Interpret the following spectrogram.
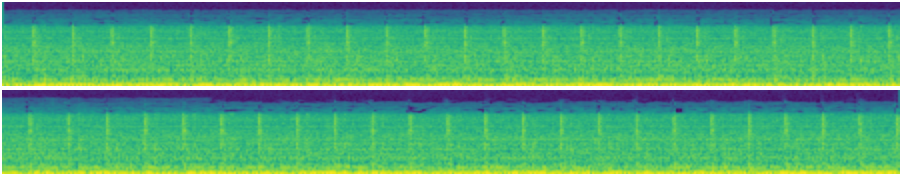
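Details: SILVEL diesel heater on high in an insulated two-car garage, exhaust ported through the wall: steady low fan roar with an even fuel-pump tick about four per second, running normally at full heat.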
